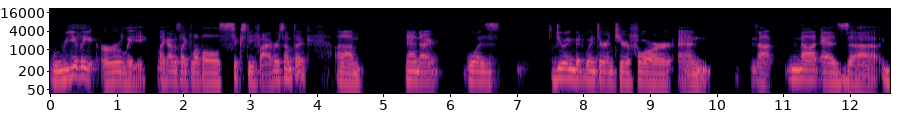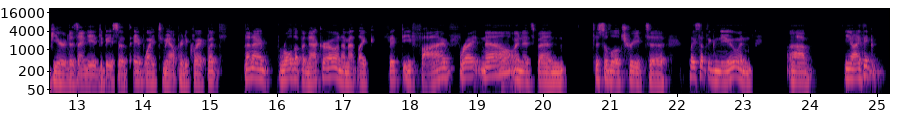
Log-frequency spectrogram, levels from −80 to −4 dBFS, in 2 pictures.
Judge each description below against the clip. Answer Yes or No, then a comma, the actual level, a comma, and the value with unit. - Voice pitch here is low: Yes, very low, 95 Hz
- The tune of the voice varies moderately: Yes, average, 3.0 semitones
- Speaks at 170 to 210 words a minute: No, average, 160 wpm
